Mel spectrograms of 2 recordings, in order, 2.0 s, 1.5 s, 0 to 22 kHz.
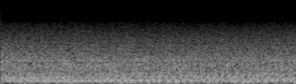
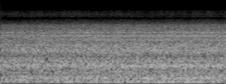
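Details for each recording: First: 1988 Saleen Foxbody Mustang V8, fresh motor with Trick Flow 170 heads, Kenne Bell supercharger, Megasquirt ECU: lumpy uneven idle, sagging then recovering; misfire, pyrometer showed cylinders 5 and 6 running cooler; plug wire suspected, later traced to the Megasquirt setup. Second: 1988 Saleen Foxbody Mustang V8 with Trick Flow 170 heads, Kenne Bell supercharger, after fixing the misfire: steady even rumble, no stutter or skipped beats; exhaust primary temps now even, in the 300s to almost 400s; normal idle.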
